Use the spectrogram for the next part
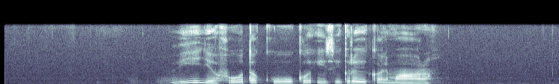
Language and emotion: Russian, sad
